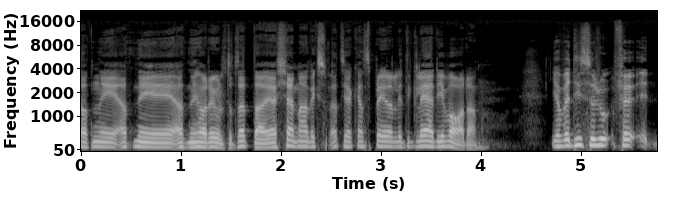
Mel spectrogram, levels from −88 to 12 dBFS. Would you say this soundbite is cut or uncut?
cut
